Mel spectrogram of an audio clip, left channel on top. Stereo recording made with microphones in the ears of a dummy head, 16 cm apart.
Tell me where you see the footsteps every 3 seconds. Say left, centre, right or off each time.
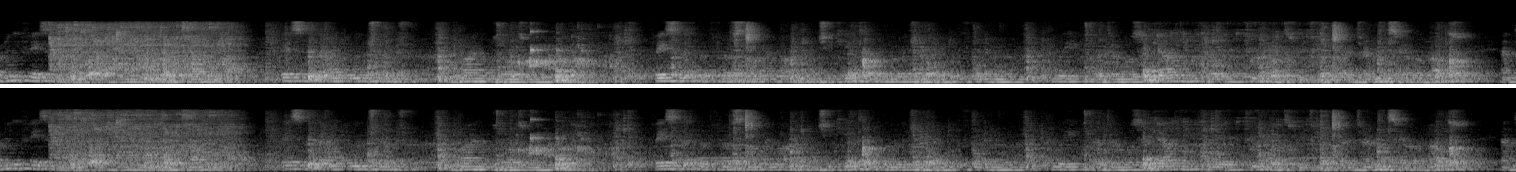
centre, right, right, right, right.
